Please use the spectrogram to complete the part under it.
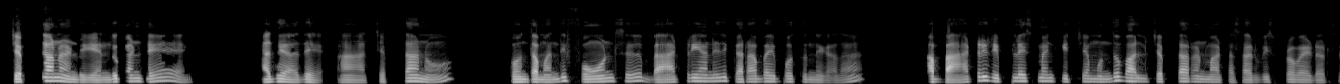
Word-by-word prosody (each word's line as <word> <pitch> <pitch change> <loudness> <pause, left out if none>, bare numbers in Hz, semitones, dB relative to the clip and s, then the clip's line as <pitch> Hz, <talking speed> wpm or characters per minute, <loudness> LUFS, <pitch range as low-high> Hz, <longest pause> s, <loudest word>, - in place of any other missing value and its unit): చెప్తానండి. 130 -3 +5 0.2
ఎందుకంటే 135 +5 +1 1.1
అదే, 130 +2 +4
అదే. 110 0 0 0.3
ఆ! - - 0 0.3
చెప్తాను. 130 +3 +1 0.8
కొంతమంది 120 +1 +3
ఫోన్స్ 135 +5 +1 0.3
బ్యాటరీ 120 +6 +1
అనేది 155 +3 -1
ఖరాబయిపోతుంది 130 -3 -2
కదా! 100 +3 -11 0.8
ఆ - - +10
బ్యాటరీ 120 - +4
రిప్లేస్మెంట్‌కిచ్చే 150 -2 -3
ముందు 125 +7 -1
వాళ్ళు 140 -2 +2
చెప్తారనమాట, 125 -4 -2 0.2
సర్వీస్ 110 +2 -6
ప్రొవైడర్స్. 105 -4 -6
125 Hz, 90 wpm, -24 LUFS, 115-145 Hz, 1.1 s, ఆ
